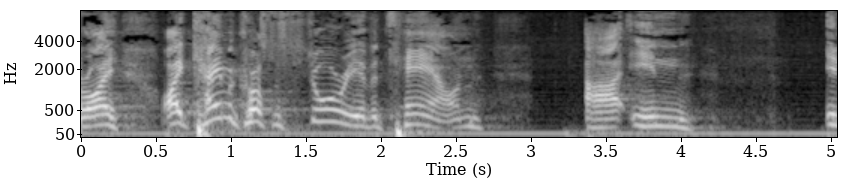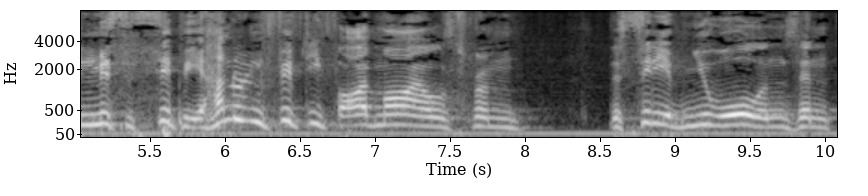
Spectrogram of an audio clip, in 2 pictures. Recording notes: Recorded at Redeemer Church, Utica, New York.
